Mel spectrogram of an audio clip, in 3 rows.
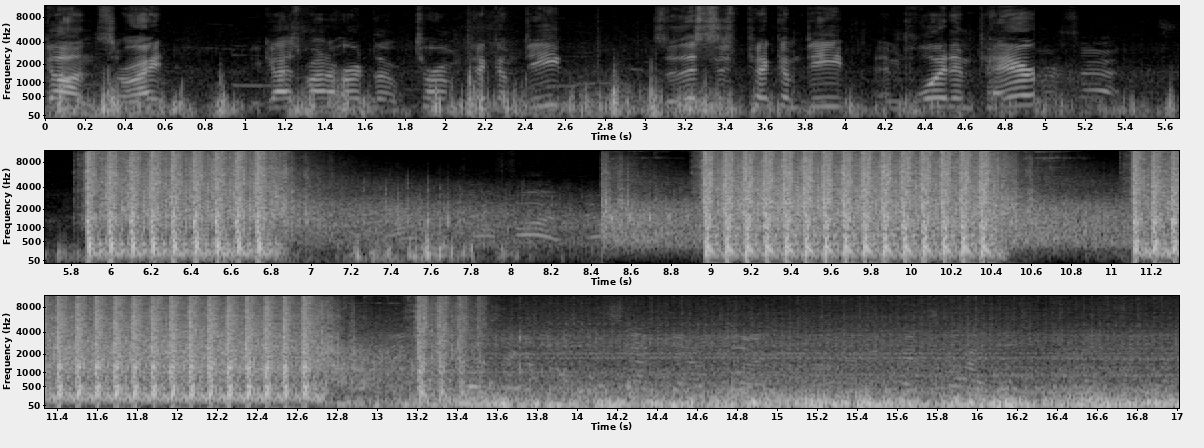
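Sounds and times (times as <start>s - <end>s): machine guns firing bursts: 5.8s - 13.6s.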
